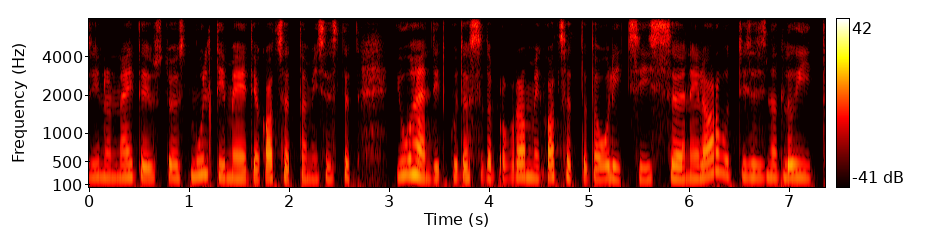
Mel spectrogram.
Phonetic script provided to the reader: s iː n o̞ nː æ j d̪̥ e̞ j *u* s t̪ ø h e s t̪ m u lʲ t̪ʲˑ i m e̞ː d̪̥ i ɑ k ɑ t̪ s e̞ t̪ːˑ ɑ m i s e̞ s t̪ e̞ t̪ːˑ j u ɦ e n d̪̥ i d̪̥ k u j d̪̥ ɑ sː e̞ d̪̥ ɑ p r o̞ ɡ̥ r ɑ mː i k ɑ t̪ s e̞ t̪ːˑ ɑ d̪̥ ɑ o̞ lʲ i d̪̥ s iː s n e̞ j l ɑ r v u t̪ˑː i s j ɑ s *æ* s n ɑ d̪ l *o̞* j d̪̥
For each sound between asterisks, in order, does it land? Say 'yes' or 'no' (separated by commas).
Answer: yes, no, no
